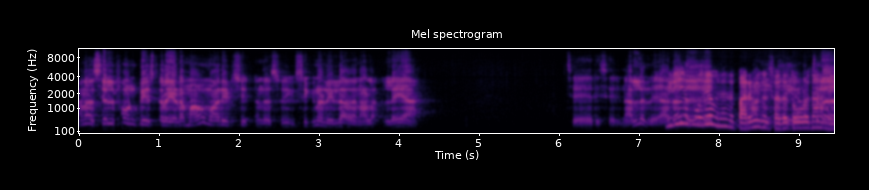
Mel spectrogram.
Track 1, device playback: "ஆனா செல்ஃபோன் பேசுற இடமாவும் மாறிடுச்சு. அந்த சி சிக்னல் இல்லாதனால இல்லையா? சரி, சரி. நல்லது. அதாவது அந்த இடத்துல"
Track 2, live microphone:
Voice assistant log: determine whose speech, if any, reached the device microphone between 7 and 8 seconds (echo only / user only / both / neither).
both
